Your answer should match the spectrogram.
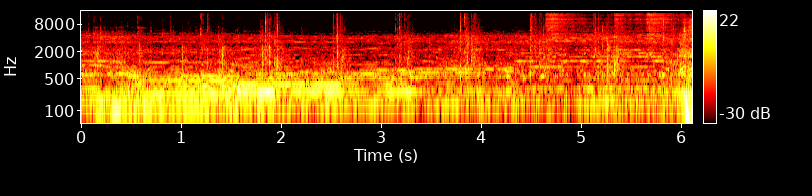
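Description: Electric guitar playing held notes live through a club PA, with a few sharp ticks along the way.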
